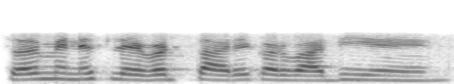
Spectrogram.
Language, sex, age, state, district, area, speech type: Hindi, female, 18-30, Madhya Pradesh, Harda, urban, conversation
